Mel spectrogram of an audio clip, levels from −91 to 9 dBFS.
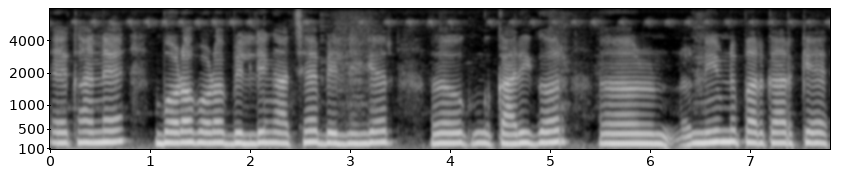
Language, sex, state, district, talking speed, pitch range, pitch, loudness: Bengali, female, Jharkhand, Jamtara, 85 wpm, 205-220 Hz, 215 Hz, -12 LUFS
